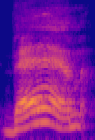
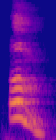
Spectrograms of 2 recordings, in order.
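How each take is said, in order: First: The vowel is a full short E sound. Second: The vowel is reduced to a schwa. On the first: "it's a short E sound" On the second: "We just say um. We use schwa"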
